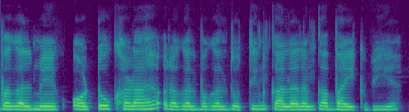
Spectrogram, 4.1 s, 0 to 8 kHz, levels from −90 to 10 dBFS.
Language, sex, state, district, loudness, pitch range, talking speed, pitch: Hindi, female, Jharkhand, Deoghar, -15 LUFS, 215-225 Hz, 250 wpm, 215 Hz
